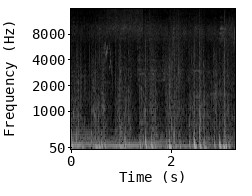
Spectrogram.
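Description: Horse hooves clip-clop in Red Dead Redemption 2, a steady run of close, uneven thuds over a low hum of game ambience, with no speech.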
